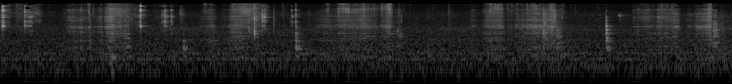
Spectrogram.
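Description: A flat chisel scrapes along a solid diamond willow walking stick, making a steady, rasping, filing-like scrape with a dense low rumble and bright upper texture. A few sharper clicks stand out above the continuous scraping, each dying away almost at once.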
